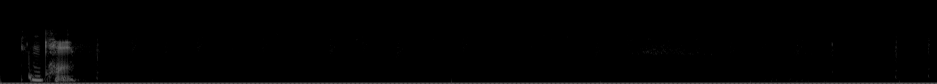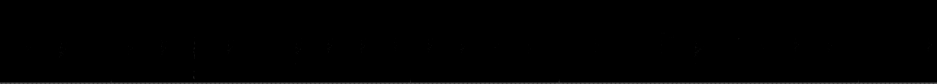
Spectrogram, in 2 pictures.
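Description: Quick footsteps pad steadily across grass.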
